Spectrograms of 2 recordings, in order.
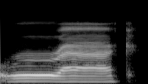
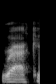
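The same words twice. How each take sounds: First: "rack" stretched out, with a long held r; sounds before blending. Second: Said in the usual way. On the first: Shown as a demonstration. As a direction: draw out each sound in "rack". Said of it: "we wanna say the sounds first". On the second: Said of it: "and then we'll blend it".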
